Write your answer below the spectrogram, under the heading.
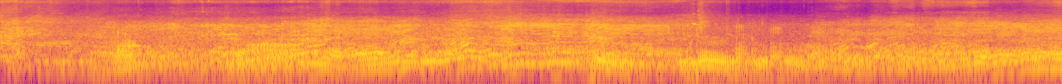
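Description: Several motocross dirt bike engines revving and accelerating over the jumps, their pitch rising and falling again and again.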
